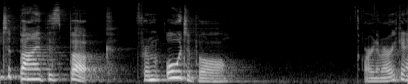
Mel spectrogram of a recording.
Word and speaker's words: Audible: never pronounce this like owl or oh you pronounce it like or audible exactly the same way you pronounce Auto or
